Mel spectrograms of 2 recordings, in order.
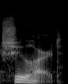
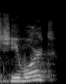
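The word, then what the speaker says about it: Shewhart: i say be like shoehart uh i is she wart i i have medication i i rip my co-founder who pronounced this she wore it it's shoehart and shoehart is of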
